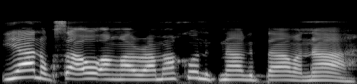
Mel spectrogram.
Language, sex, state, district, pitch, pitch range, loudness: Garo, female, Meghalaya, South Garo Hills, 225 Hz, 205-260 Hz, -16 LUFS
